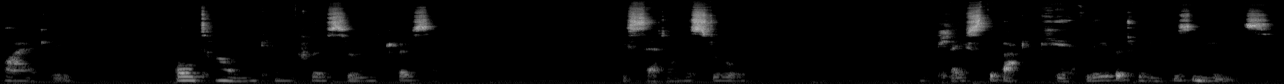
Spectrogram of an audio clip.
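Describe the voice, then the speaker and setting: A woman's voice: on the low side, huge pitch swings, vocal fry, sharp tone, in a whisper, distant mic, poor audio. A woman reading a children's story aloud expressively, dramatically stressing and drawing out repeated words. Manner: dramatic, with emphatic repetition and drawn-out words.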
